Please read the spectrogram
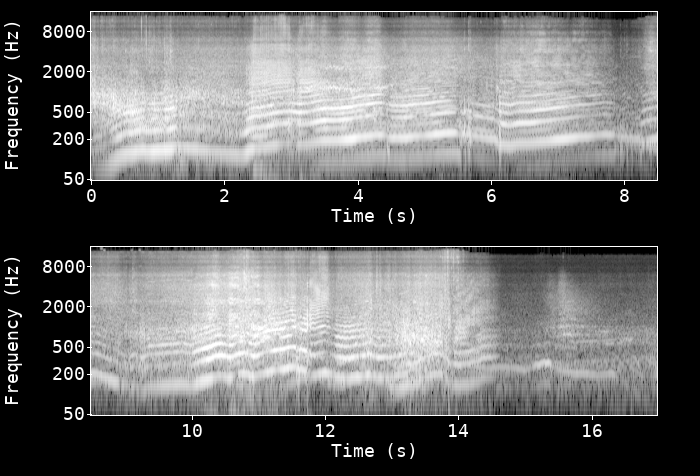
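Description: Rally car engines at full throttle on a gravel special stage, two passes one after the other. Each engine note climbs and drops repeatedly as the car goes by: the first for about eight seconds, the second from there until it dies away about a second and a half before the end.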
